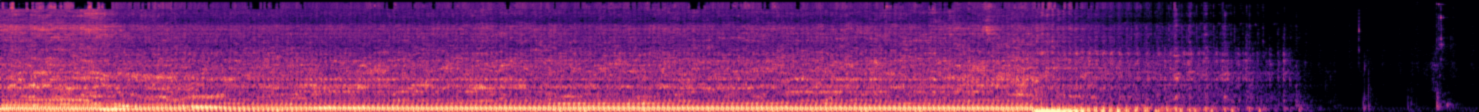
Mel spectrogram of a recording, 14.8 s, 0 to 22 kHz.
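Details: AGT LH12R mini excavator with RATO engine, governor being turned counterclockwise to lower idle: small engine runs fast and steady at a raised idle, then drops off and shuts down near the end. Idle set too high.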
